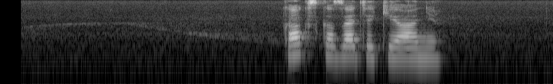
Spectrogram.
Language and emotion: Russian, neutral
